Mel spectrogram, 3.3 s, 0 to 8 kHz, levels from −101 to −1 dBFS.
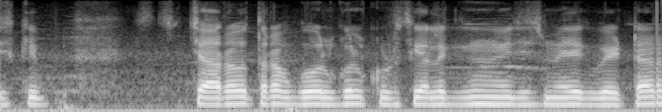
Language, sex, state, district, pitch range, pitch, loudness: Hindi, male, Uttar Pradesh, Lucknow, 130-145 Hz, 140 Hz, -13 LUFS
